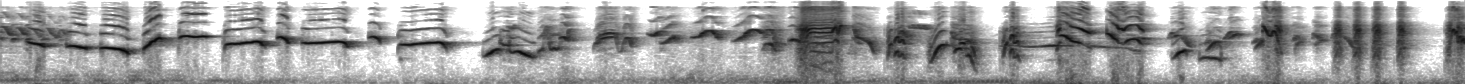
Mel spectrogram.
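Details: Kacer, the Oriental magpie-robin, singing ngeplong as a lure for a silent bird: opening series of falling whistled notes repeated about twice a second, then varied scratchy phrases, a harsh buzz and bright rising whistles.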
